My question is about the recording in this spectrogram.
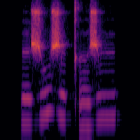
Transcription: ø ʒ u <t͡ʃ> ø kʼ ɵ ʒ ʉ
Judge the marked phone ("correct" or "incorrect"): incorrect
